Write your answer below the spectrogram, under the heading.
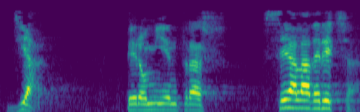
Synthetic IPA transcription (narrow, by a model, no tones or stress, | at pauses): ɟ͡ʝa̰ | pe̞ɾo̞mjẽ̞nt̪ɾasː | e̞alað̞e̞ɾe̞t͡ʃa̰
